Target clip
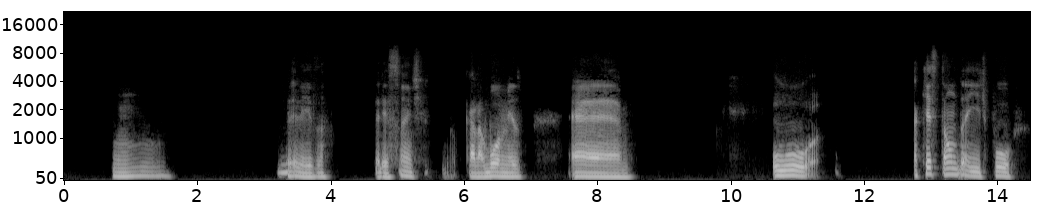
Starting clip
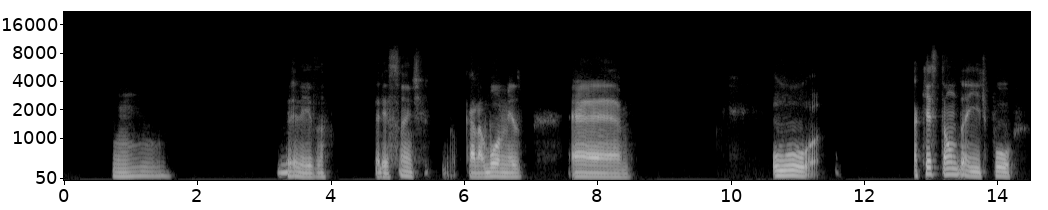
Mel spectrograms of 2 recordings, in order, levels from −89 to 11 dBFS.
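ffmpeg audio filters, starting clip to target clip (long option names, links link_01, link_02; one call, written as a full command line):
ffmpeg -i in.wav -af "equalizer=frequency=81:width_type=o:width=0.47:gain=11.5,volume=2dB" -ar 22050 -c:a libvorbis -b:a 48k out.ogg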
